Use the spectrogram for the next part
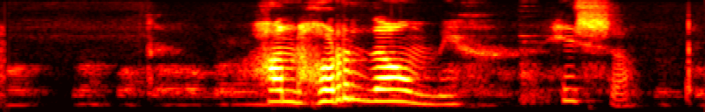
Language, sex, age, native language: Icelandic, male, 10, Icelandic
